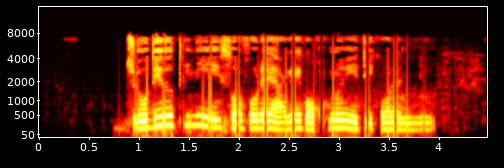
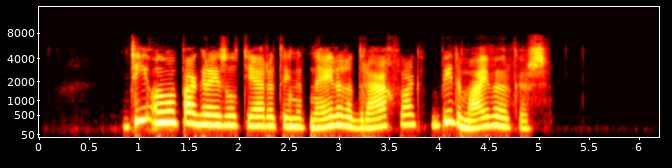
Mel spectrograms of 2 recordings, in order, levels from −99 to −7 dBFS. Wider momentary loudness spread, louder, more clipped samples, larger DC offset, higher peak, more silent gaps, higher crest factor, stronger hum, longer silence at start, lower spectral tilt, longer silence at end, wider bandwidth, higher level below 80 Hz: about the same, 12 LU vs 11 LU; about the same, -18 LUFS vs -17 LUFS; neither; neither; about the same, -2 dBFS vs -2 dBFS; neither; about the same, 16 dB vs 16 dB; neither; about the same, 0.9 s vs 0.85 s; second, -4.5 dB/octave vs -6.5 dB/octave; second, 0.55 s vs 1.15 s; first, 8.2 kHz vs 7 kHz; first, -52 dBFS vs -60 dBFS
